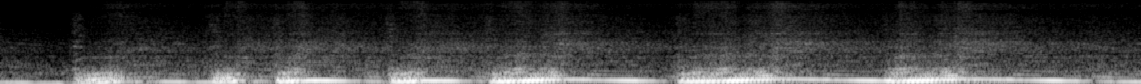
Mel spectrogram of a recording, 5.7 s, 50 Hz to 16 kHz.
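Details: 2001 Toyota Yaris 1.3 petrol, after repairing tampered ECU plug wiring that caused P1310 start-and-stall, no engine light: clean repeated blips, pitch rising and falling evenly, extra intake roar from a missing air filter housing; normal revving.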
